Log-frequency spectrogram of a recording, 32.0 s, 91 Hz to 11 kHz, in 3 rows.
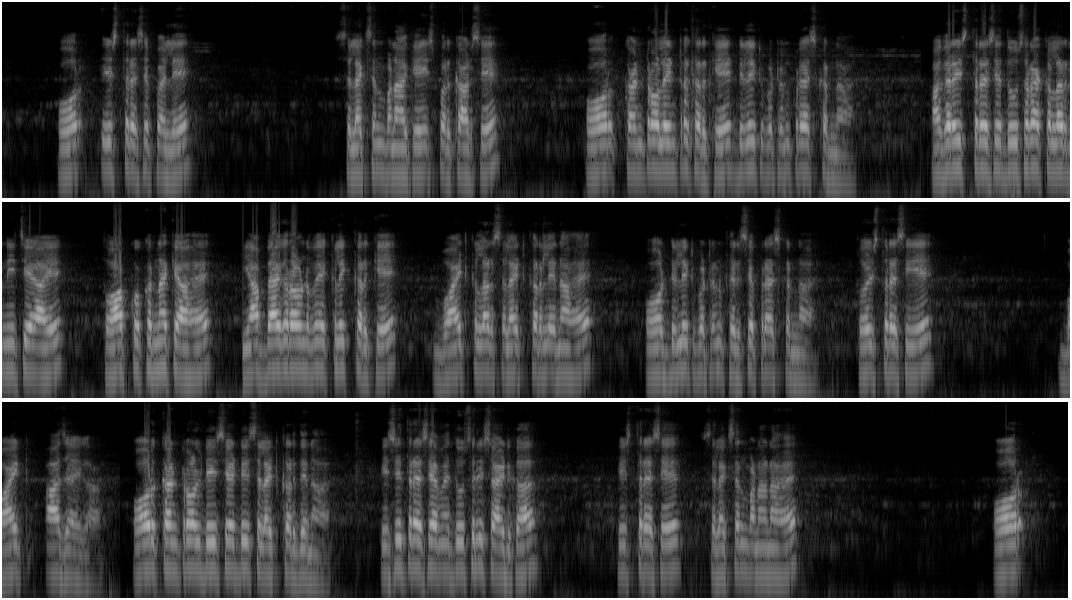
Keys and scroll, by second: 6.8 ctrl+Return, 8.3 Delete, 18.2 Delete, 22.5 ctrl+d, 23.7 space.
